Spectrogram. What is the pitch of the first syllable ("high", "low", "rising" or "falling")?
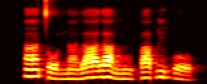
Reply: high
